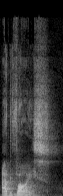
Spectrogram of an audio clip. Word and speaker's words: advice: The noun is pronounced with an S sound at the end, advice, and the verb is pronounced with a Z sound at the end, advise.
